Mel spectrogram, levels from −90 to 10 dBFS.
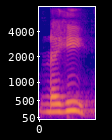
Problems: constant background noise, echo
